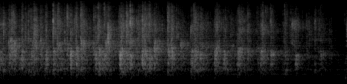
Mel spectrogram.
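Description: A church congregation applauding, dense and irregular, fading out near the end.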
